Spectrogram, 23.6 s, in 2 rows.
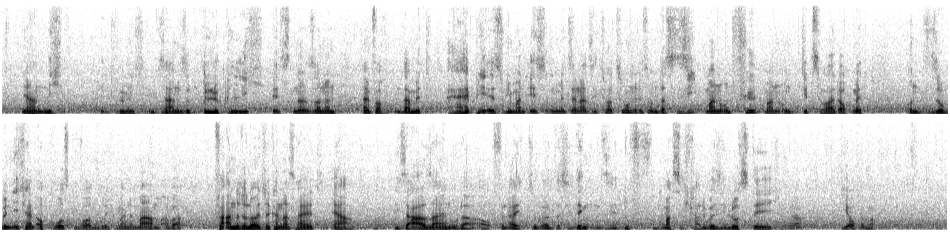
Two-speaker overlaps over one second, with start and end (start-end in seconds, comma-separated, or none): none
